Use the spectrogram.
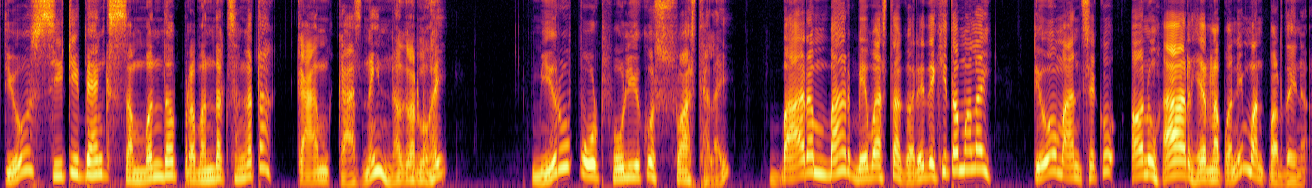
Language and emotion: Nepali, disgusted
